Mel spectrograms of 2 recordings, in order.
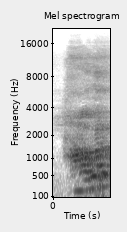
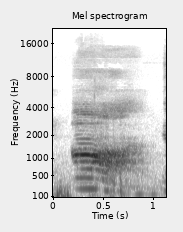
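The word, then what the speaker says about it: hour: हावर तो नहीं बोलते ना, हम क्या बोलते हैं आर, यानी एच यहां पर भी साइलेंट है, और अगर एच साइलेंट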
